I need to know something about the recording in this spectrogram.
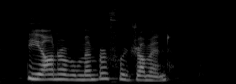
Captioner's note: speaking French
